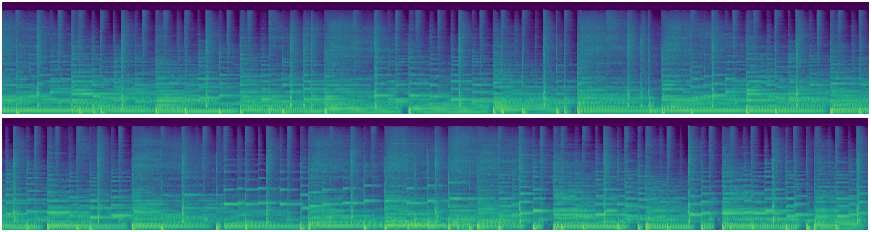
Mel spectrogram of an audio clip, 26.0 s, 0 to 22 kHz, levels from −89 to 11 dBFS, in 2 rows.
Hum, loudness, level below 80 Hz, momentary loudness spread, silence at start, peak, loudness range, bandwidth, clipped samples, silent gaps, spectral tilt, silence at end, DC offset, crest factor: none; -19 LUFS; -26 dBFS; 4 LU; 0 s; -2 dBFS; 2 LU; 17 kHz; under 0.1%; none; -6.5 dB/octave; 0 s; under 0.1%; 16 dB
